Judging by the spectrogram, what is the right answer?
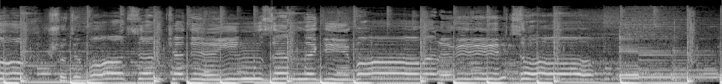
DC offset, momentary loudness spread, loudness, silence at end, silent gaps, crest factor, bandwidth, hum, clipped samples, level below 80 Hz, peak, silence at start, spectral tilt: under 0.1%; 4 LU; -12 LUFS; 0 s; none; 10 dB; 16.5 kHz; none; under 0.1%; -12 dBFS; 0 dBFS; 0 s; -4.5 dB/octave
